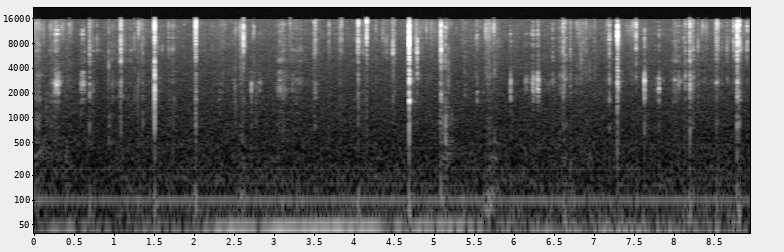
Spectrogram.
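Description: A solid purple striped bar of soap is held in hand and scraped and shaved with a utility knife blade, producing soap flakes. Quiet, dry, bright scratchy shaving is punctuated by many short, crisp clicks and cracks that stop almost instantly, over a steady low hum.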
